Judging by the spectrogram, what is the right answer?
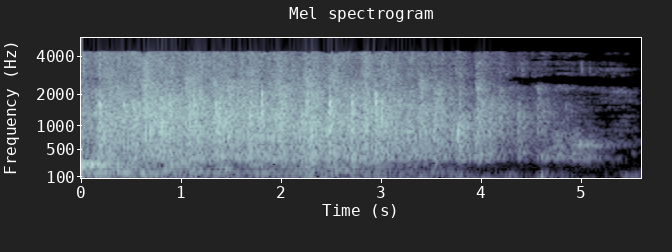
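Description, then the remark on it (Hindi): An audience at Pandav Bhawan in Madhuban claps for themselves with dense, steady clapping for about four seconds, then the sound tapers off and fades out as the last few claps trail away. No one speaks. “तो आप उन भाग्यशाली आत्माओं में से है जिनको यह मौका मिला है, तो अपने लिए ताली बजाओ।”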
